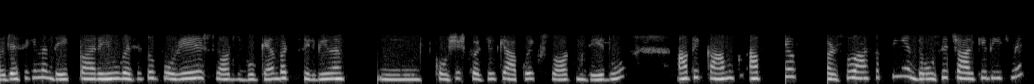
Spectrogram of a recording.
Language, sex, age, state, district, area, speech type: Urdu, female, 18-30, Delhi, East Delhi, urban, conversation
